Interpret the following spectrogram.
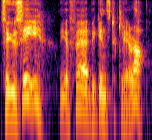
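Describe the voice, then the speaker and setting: A Victorian English police inspector in a radio drama. His voice is husky and swings freely in pitch. He is blunt, sceptical and rather pompous. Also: very animated, fairly quick. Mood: pompous, explanatory. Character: bluff, self-satisfied Victorian English police inspector, plain-minded and sceptical.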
